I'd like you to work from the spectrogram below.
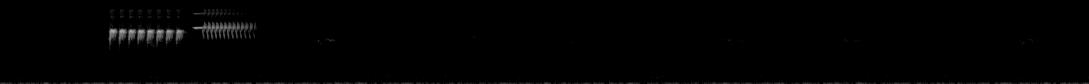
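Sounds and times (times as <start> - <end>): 
bird song with clipped notes: 1.1 - 2.6.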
